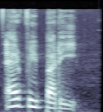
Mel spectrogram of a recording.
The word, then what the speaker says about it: everybody: 后面的这个 everybody 也是一样的，它的尾音的话呢，应该是 e 的发音， everybody， everybody。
